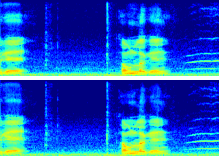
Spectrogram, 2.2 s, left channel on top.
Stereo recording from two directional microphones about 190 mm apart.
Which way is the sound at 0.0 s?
15° left (ahead or behind).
